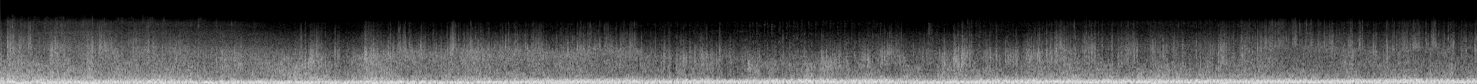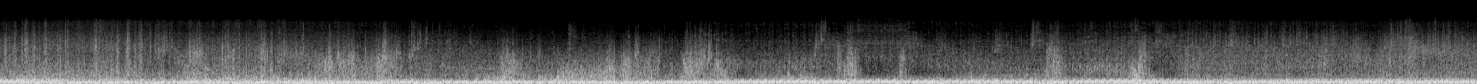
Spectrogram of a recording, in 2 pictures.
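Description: Harley-Davidson FXDB Dyna Street Bob's V-twin engine running under way at road speed, a loud, steady low exhaust rumble.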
